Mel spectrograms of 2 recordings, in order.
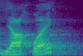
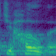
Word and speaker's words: Yahweh: It might be pronounced Yahweh, which means I'm going to hell now if I said it right. Which is a shame if you think about it. But in the past, they thought it was Jehovah, and that's the name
